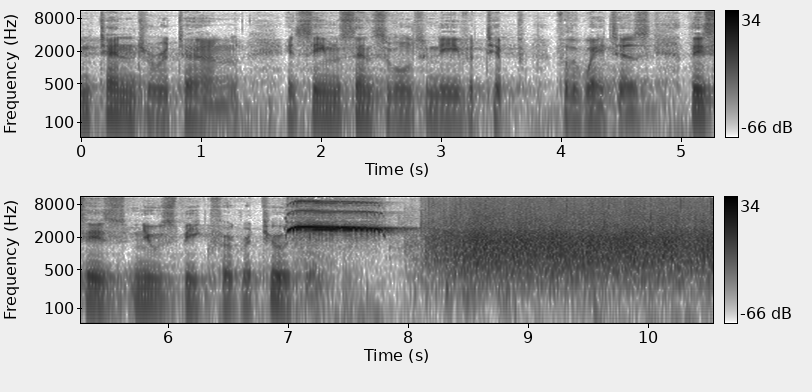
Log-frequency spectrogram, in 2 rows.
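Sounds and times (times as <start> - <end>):
speech: 0.0 - 7.2
short shrill whistle blast ending a game round: 7.0 - 8.1
audience applause: 8.0 - 10.5.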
